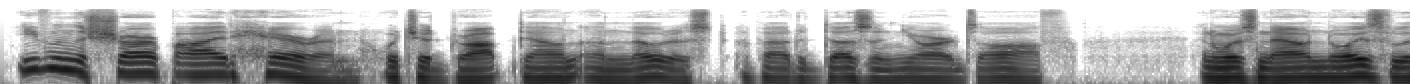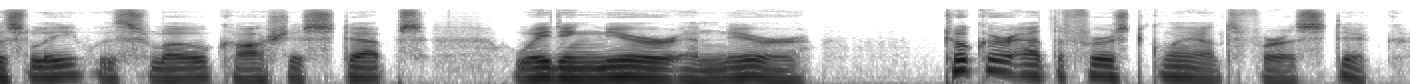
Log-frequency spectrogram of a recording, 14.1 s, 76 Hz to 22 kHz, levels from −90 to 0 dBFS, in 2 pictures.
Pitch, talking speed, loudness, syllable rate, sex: 120 Hz, 155 wpm, -17 LUFS, 4.4 syllables/s, male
